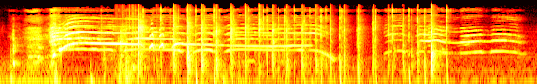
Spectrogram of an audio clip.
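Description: A young man claps his hands rapidly.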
